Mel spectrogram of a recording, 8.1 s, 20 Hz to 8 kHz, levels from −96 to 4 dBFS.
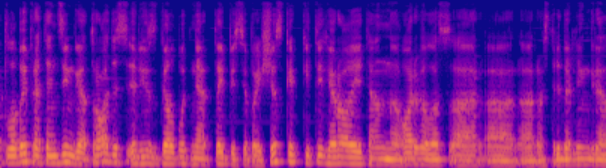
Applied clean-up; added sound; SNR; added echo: neural mask model DeepFilterNet 3.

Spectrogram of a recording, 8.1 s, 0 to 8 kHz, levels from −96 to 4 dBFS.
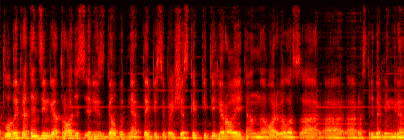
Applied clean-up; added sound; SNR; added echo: neural separator model SepFormer DNS4.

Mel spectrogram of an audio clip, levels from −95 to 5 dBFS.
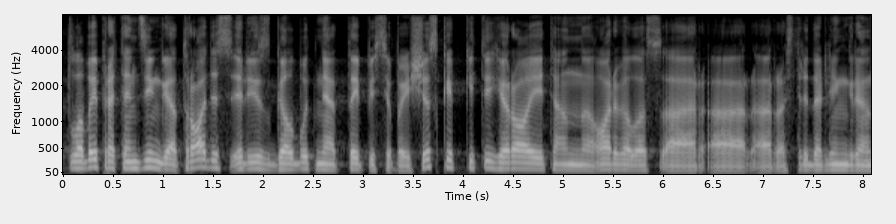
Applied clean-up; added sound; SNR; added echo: none; none; none; none.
